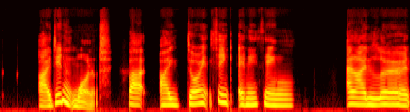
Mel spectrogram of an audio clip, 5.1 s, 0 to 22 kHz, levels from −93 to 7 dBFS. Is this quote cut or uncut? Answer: cut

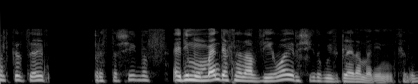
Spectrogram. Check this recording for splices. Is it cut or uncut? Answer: cut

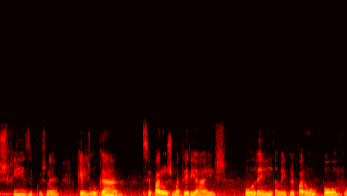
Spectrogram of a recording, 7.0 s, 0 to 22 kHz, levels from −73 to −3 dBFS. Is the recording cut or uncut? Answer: cut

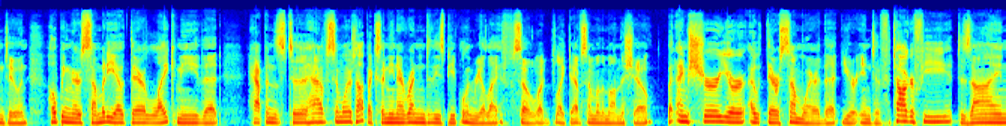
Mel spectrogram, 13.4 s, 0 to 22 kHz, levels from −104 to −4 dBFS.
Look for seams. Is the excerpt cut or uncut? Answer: uncut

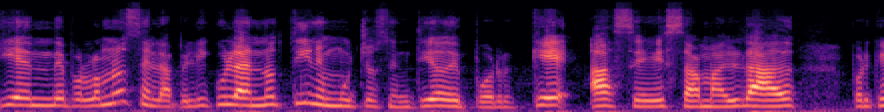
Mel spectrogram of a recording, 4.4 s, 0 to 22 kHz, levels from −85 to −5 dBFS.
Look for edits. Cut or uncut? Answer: uncut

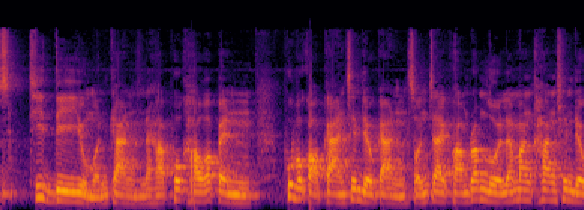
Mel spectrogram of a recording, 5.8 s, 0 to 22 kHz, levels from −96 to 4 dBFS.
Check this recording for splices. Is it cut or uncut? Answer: uncut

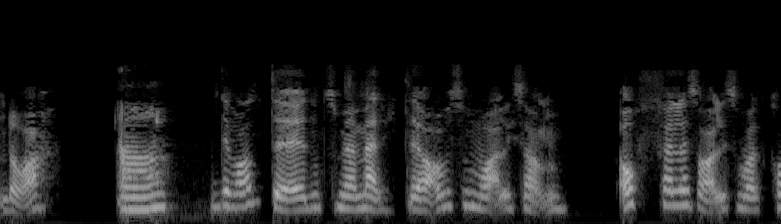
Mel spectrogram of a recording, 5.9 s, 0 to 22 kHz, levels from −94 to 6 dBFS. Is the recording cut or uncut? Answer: uncut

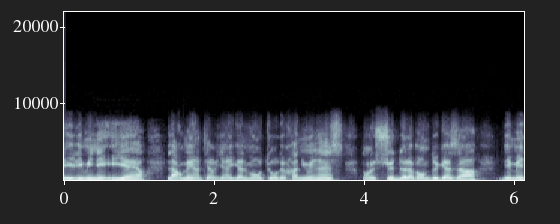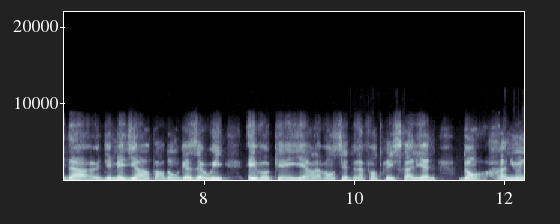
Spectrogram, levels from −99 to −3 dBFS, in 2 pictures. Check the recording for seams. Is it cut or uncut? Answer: uncut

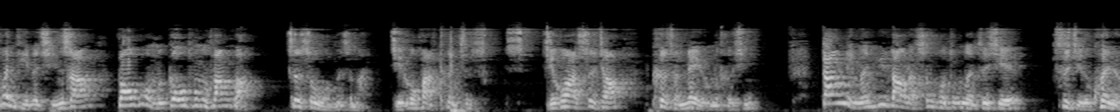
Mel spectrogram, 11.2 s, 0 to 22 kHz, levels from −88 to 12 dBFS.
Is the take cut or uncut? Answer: cut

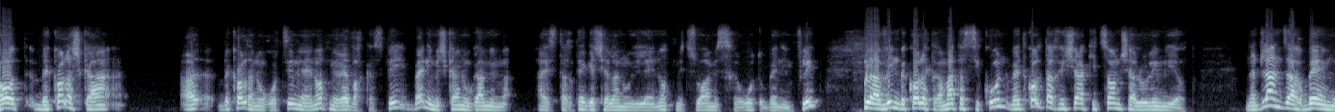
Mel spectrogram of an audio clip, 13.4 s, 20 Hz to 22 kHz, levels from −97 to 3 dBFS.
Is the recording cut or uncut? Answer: cut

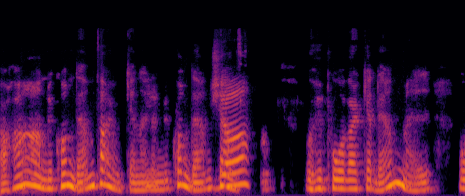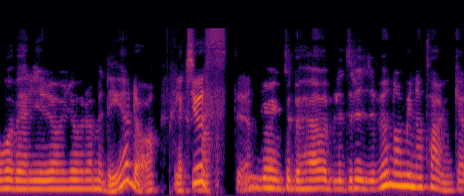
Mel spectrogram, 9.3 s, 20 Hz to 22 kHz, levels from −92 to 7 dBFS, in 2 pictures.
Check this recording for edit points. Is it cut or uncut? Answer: cut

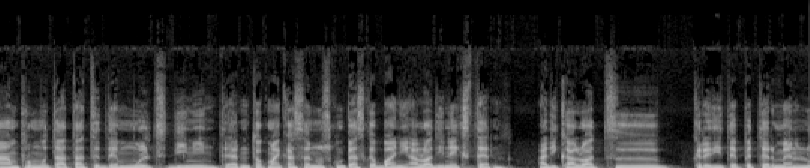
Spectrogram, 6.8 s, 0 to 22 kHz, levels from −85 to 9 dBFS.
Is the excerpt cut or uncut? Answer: uncut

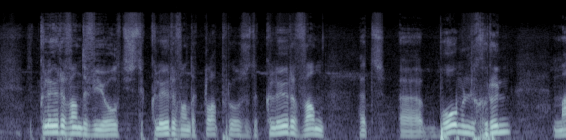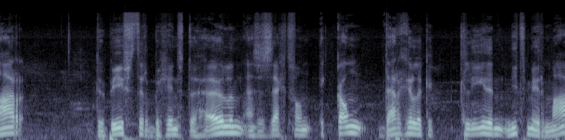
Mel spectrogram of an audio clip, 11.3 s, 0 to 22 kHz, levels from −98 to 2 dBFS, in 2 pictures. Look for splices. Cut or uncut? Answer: uncut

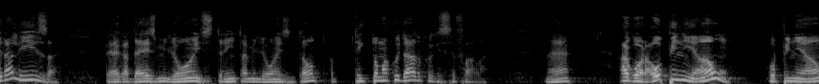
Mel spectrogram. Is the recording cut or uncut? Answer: uncut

